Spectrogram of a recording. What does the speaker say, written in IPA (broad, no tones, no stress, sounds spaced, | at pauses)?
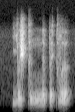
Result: j ʊ ʒ k ə nː ɛ p ɛ k v ʌ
